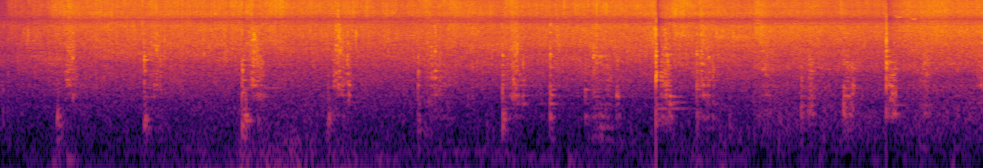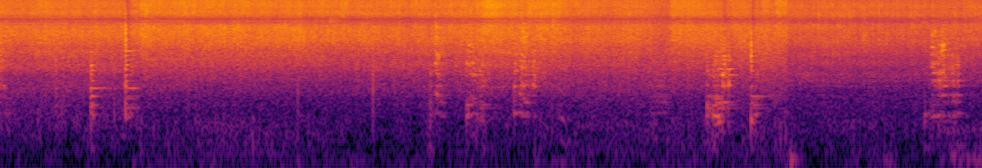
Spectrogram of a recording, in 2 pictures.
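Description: Chicken livers sizzling as they fry in oil and masala in a wide metal pan, the hiss starting as they are tipped in. A metal spatula scrapes and clinks against the pan at irregular moments as they are stirred.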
